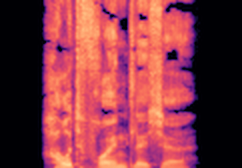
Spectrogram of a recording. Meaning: inflection of hautfreundlich: 1. strong/mixed nominative/accusative feminine singular 2. strong nominative/accusative plural 3. weak nominative all-gender singular
- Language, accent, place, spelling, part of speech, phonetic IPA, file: German, Germany, Berlin, hautfreundliche, adjective, [ˈhaʊ̯tˌfʁɔɪ̯ntlɪçə], De-hautfreundliche.ogg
